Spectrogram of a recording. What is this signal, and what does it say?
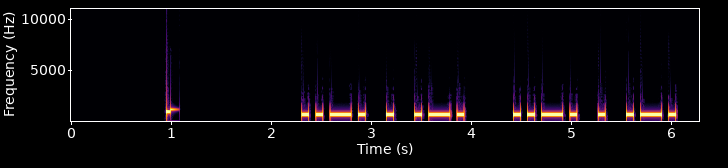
Morse code, heard as a keyed tone, about 17 wpm, 700 Hz. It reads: FER FER
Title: Abbreviations Repeated 3x - 17wpm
